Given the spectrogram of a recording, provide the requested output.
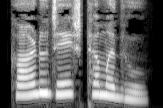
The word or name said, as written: ಕಾಡುಜೇಷ್ಠಮಧು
